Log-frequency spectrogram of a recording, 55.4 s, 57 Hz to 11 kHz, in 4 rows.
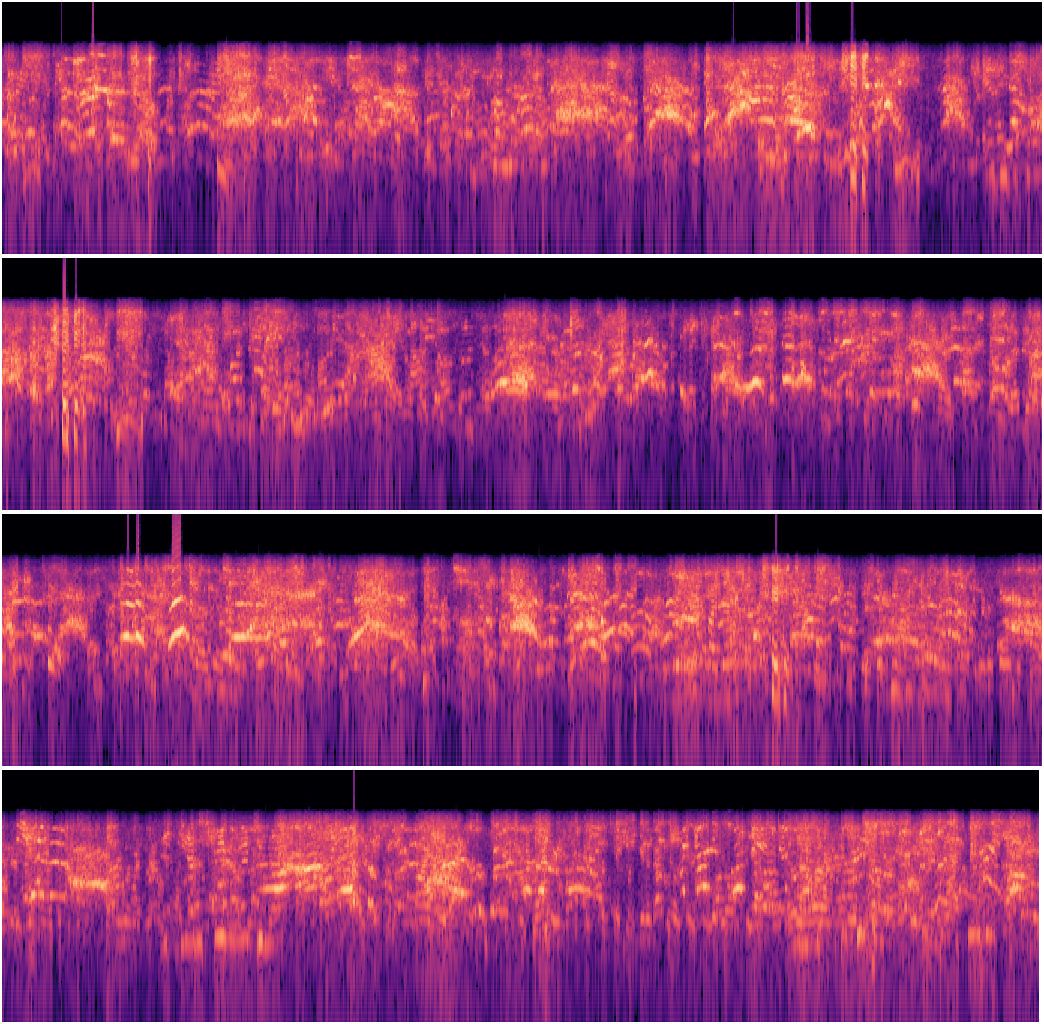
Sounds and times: Speech: 0.0s - 55.4s.

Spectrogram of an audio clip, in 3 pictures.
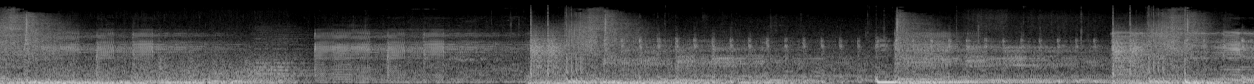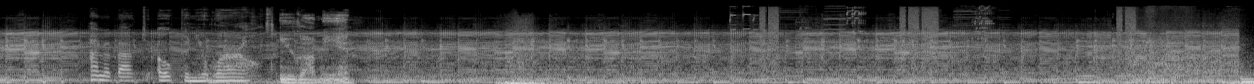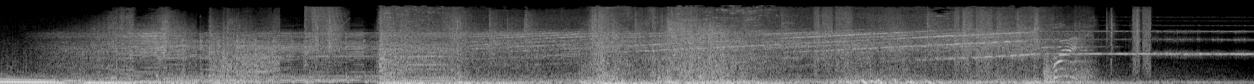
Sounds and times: Music: 0.0s - 37.6s.

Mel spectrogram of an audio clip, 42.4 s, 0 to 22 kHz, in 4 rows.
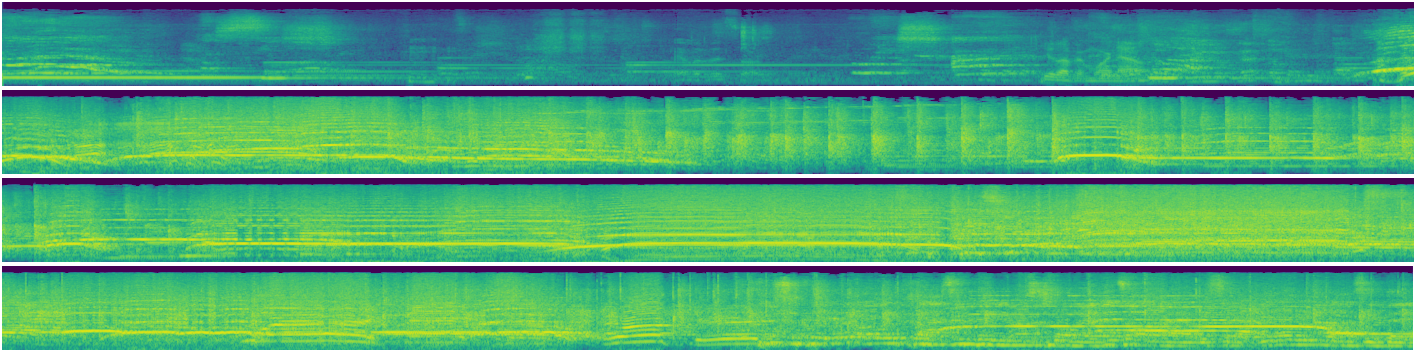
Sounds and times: Inside, large room or hall: 0.0s - 42.3s.

